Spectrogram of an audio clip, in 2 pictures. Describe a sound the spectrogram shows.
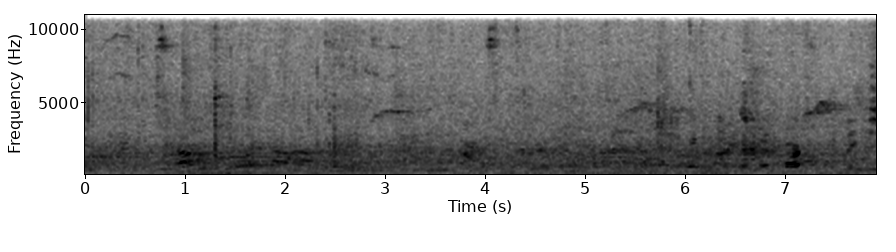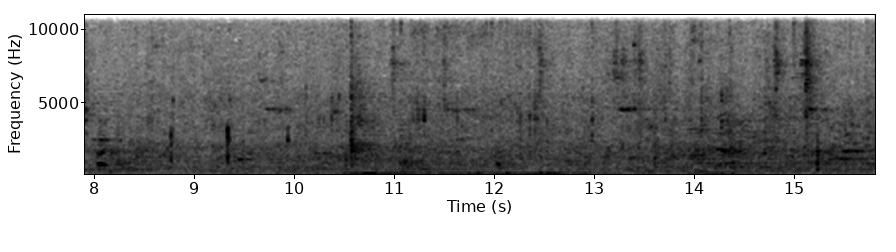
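Wind gusts outdoors and rumbles against the microphone.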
